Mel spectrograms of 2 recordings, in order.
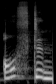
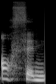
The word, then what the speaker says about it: often: You can say, I often drink tea, or I often drink tea. You can pronounce it with the T or without the T. Both ways are correct.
